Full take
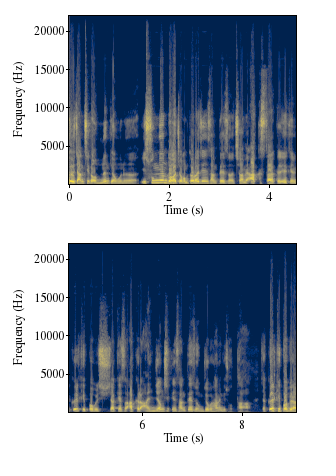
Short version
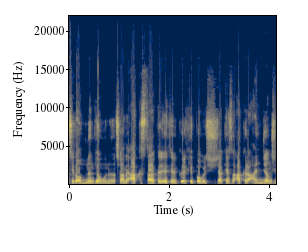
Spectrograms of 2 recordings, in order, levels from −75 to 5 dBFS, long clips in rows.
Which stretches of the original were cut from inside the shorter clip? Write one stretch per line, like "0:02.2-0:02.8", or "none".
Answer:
0:01.2-0:03.3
